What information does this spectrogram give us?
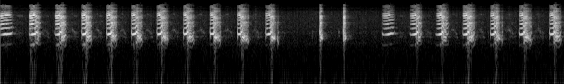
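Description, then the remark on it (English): A turkey box call, turned over with the paddle up and the handle in the air and drawn across, makes a long series of raspy, evenly spaced, lengthened gobbler yelps, loud, with a brief break of a couple of sharp clicks midway before the yelping resumes. “Put the paddle up, handle up in the air and take it across. Here's a gobbler yelp. Just lengthen the yelp.”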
